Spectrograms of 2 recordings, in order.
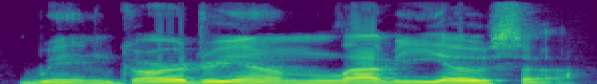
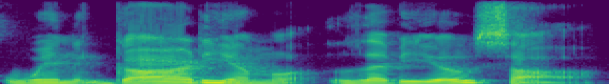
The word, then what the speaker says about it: Wingardium Leviosa: having much more luck Wingardium Leviosa he shouted waving his long arms like a windmill you're saying it wrong Harry Hermione snapped its Wingardium Leviosa make the GAR nice and long you do it then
